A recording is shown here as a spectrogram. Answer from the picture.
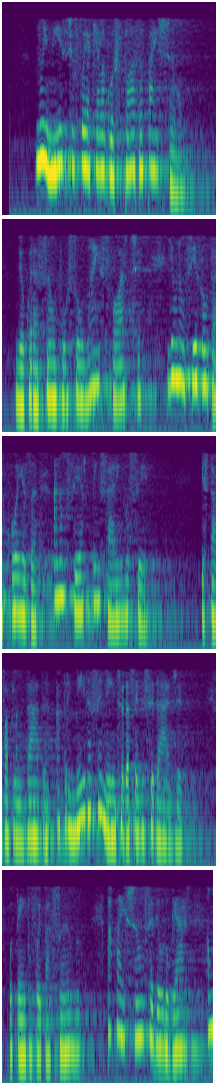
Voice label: voz Aniversario casamento romantico, fem; Telemensagens 2017

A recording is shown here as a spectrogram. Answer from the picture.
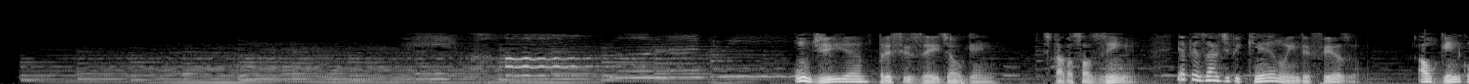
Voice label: MÃE ADOTIVA M, Dia das Mães, Masc; Telemensagens 2017

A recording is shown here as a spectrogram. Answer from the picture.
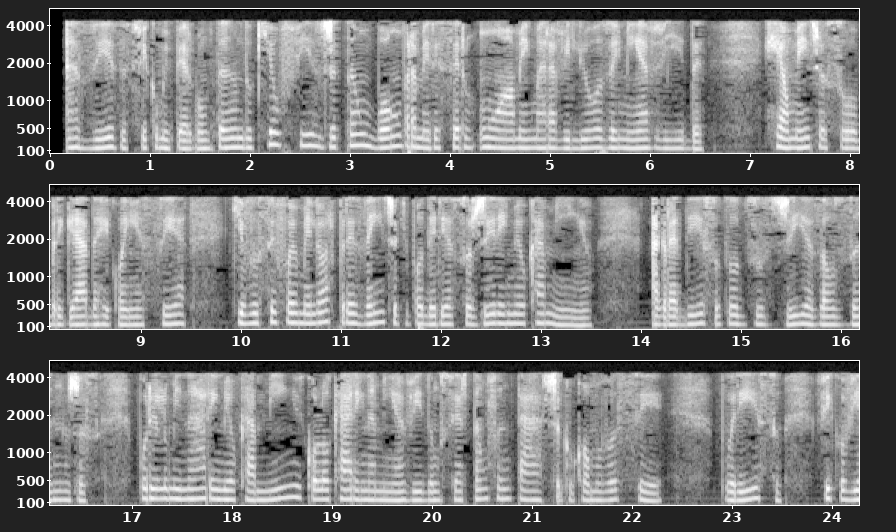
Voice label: ROMANTICA(F), Românticas, fem

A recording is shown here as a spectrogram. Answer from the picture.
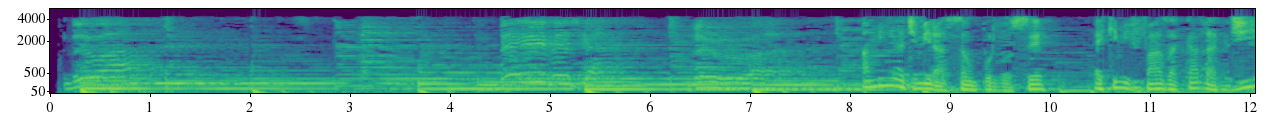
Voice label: Amizade, Telemensagens, Masc

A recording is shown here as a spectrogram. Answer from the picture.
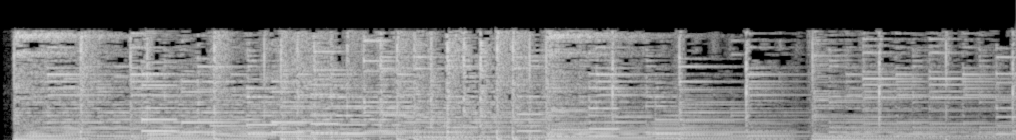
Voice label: Aniversário Chefe Feminino; Telemensagens; Empresarial; Telemensagens 2017

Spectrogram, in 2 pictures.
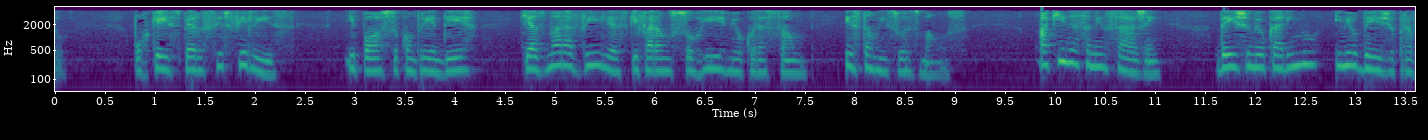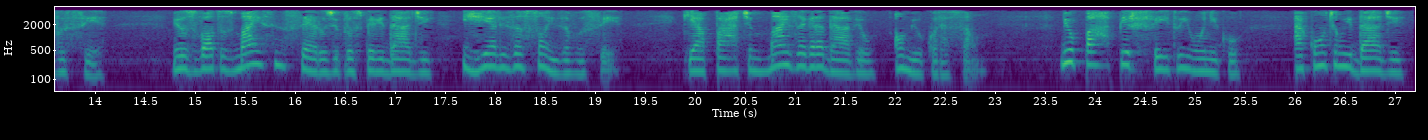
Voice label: Ano novo romantico - F; Natal e ano novo; Telemensagens 2017

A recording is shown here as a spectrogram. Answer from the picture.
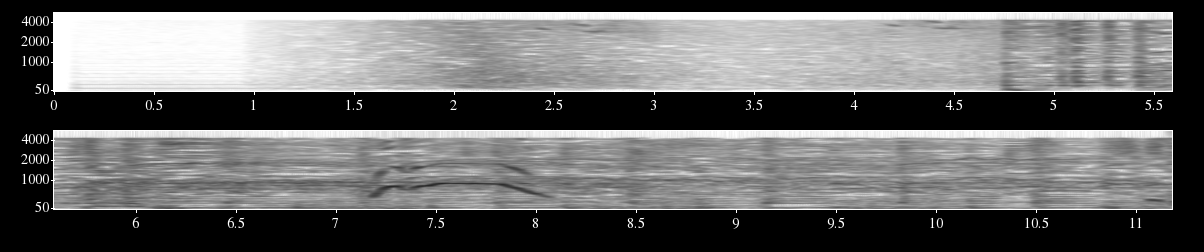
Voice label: Aniversário Filha Masculino; Telemensagens 2017; Aniversários; Aniversário Infantil

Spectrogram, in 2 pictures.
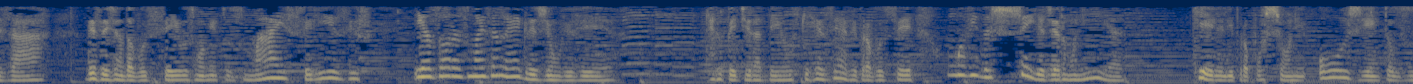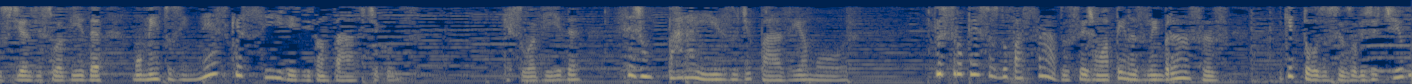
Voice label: ANIVERSÁRIO NETA F, Telemensagens, Fem; Aniversários; Aniv Familiar

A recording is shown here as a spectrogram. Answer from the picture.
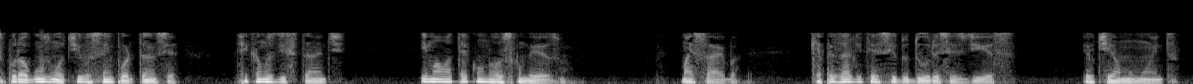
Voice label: Me Perdoe As Atitudes Masculino, Telemensagens

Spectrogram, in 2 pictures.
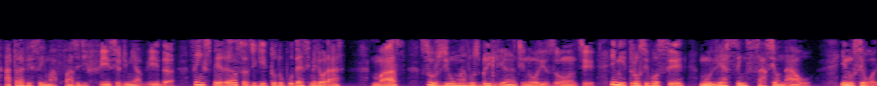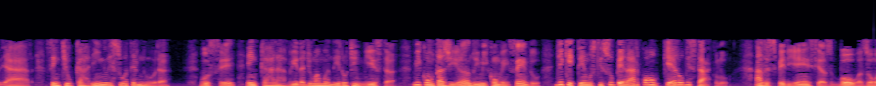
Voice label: ANIV Romântico (M)

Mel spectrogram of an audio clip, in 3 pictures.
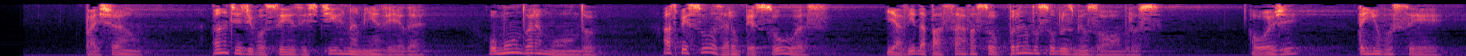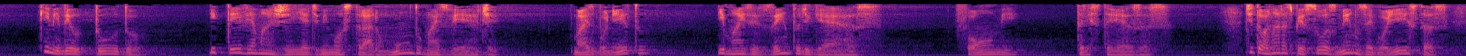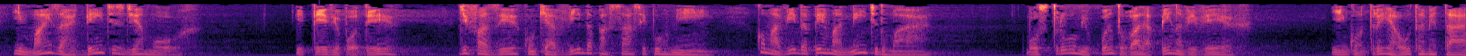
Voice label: ROMANTICA GERAL, Românticas masc

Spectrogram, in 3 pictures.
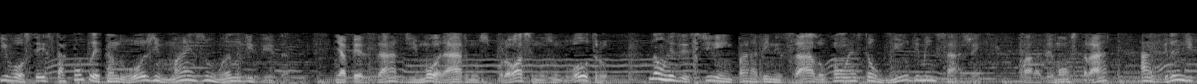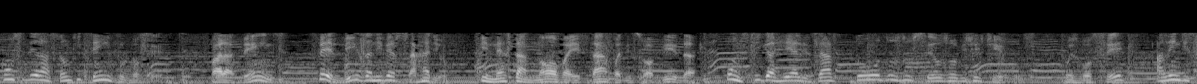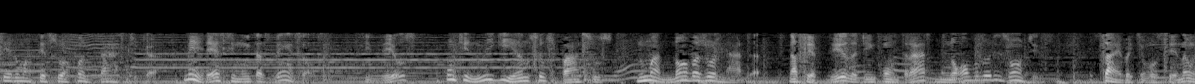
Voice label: VIZINHO M

